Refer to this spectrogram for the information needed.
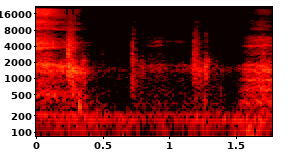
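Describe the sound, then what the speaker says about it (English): A couple of short, faint breaths and huffs from a person out walking on a crisp morning, close to the ear with quiet outdoor air behind them. "When am I going to start huffing and puffing?"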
